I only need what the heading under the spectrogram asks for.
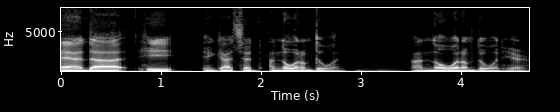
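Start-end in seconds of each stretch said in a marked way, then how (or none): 2.1-4.7 put-on New York accent, lower and quieter. Retelling God talking to Moses, the speaker does God in a New York accent. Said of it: "say it with a New York accent?".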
